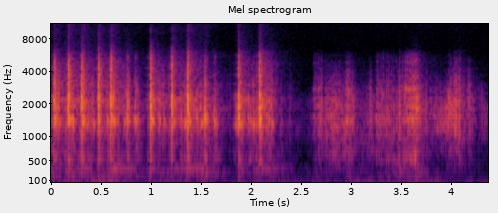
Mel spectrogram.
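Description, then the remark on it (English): Rapid, sharp typewriter keystrokes clatter in an irregular burst for a couple of seconds, then give way to a softer, denser mechanical rattle. No voices. “You finish the book, get out of bed hurriedly, and sit down at your typewriter.”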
